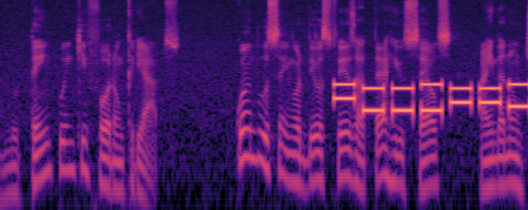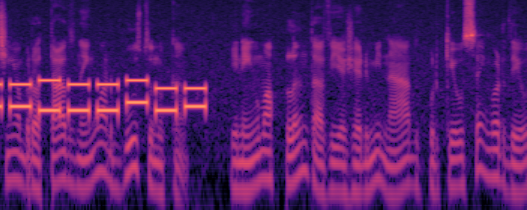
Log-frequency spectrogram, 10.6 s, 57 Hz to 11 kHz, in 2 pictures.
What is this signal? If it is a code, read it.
DTMF, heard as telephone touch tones, dialled by machine, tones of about 210 ms, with speech in Portuguese. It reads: 01127755322914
